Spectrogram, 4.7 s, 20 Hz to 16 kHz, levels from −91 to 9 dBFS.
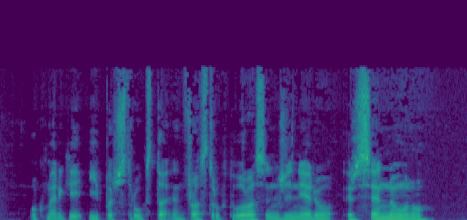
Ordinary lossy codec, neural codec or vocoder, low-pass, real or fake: MP3, 48 kbps; none; 14.4 kHz; real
